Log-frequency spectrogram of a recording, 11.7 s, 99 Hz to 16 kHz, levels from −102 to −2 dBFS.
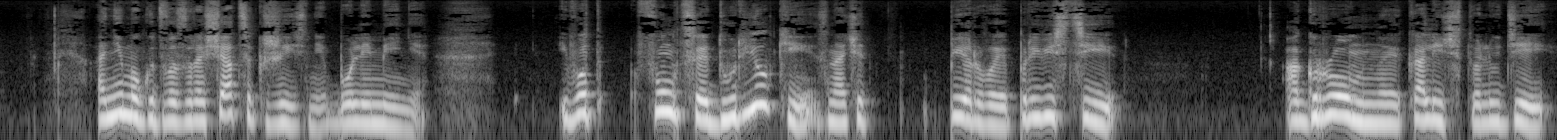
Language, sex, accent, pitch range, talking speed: Russian, female, native, 185-235 Hz, 80 wpm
